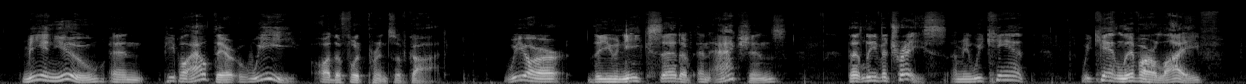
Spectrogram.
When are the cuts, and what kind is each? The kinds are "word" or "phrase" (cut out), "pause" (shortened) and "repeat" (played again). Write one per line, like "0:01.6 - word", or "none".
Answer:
0:06.9 - word

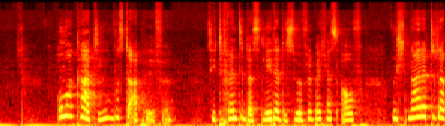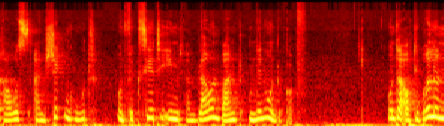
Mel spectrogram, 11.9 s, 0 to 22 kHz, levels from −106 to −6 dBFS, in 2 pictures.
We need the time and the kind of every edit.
none

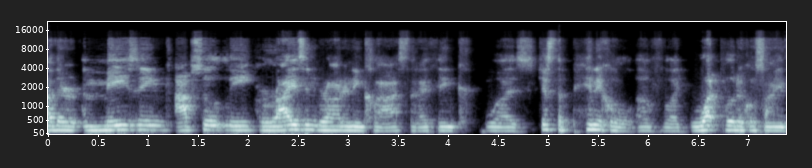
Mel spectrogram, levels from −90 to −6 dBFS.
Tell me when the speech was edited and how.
none

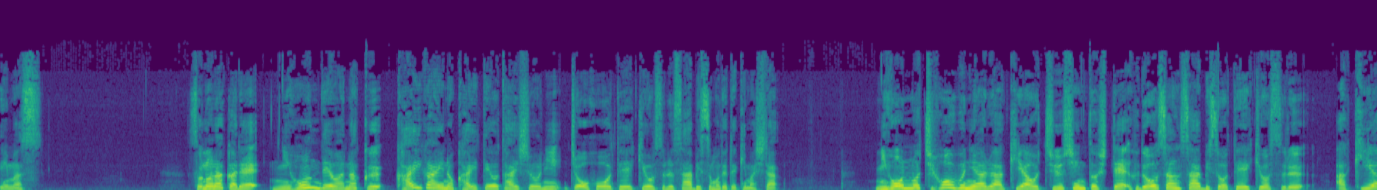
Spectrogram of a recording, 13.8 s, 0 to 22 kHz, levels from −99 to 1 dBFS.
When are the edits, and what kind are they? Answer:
0:03.9 - pause

